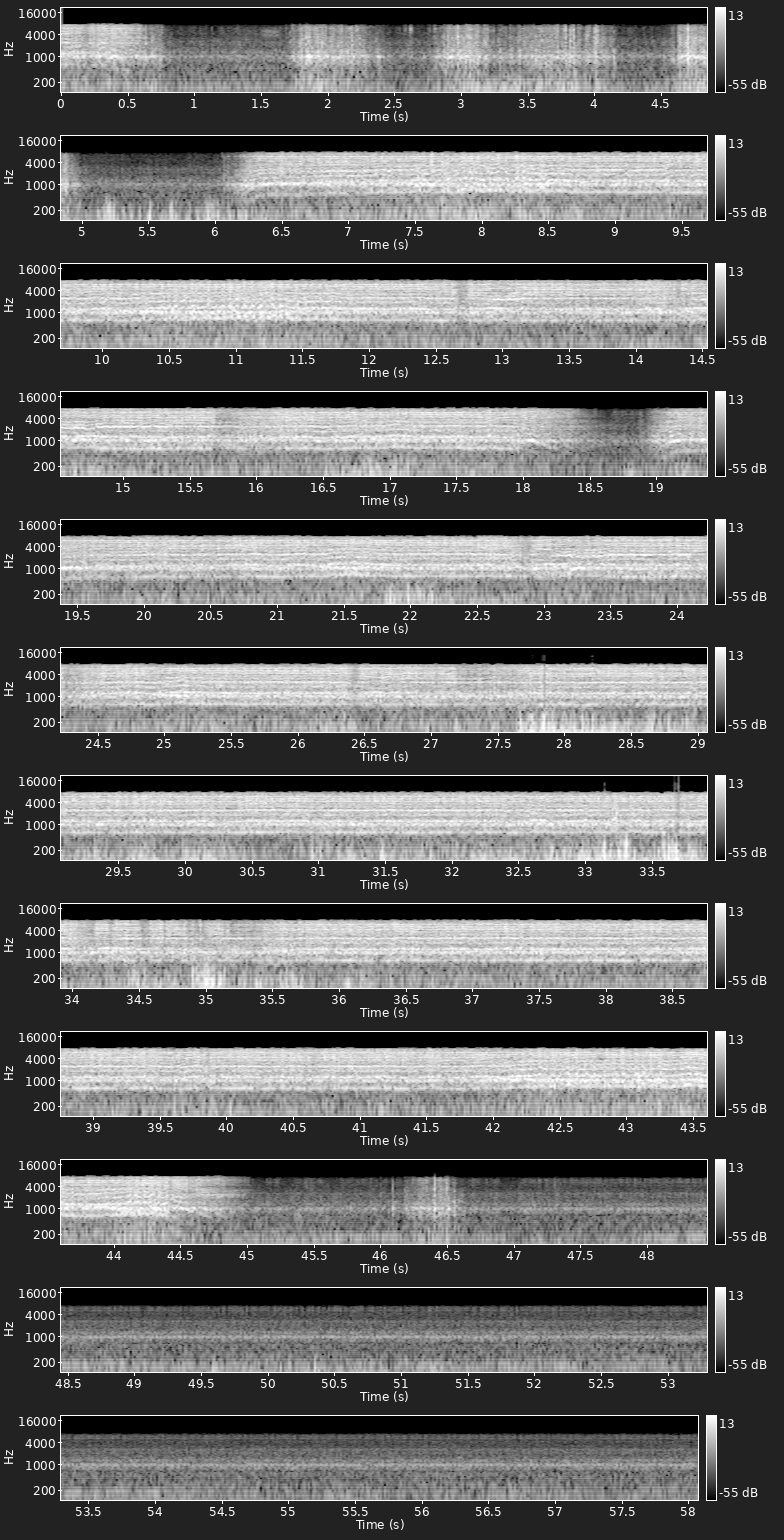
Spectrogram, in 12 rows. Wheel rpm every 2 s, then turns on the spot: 40, 20, 20, 120, 160, 160, 160, 160, 150, 80, 160, 160, 160, 160, 160, 160, 160, 160, 160, 160, 160, 160, 40, 0, 0, 0, 0, 0, 0.
0-6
